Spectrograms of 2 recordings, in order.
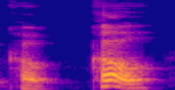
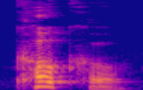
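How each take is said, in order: First: The stress is on the last syllable. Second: The stress is on the first syllable. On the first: It sounds like the word for poo. The speaker calls it wrong. "that's similar to the word poo-poo in Portuguese" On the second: It means coconut. The speaker calls it right. "emphasis in the beginning of the word"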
